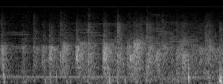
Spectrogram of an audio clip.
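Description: A drone accompaniment plays a steady held pitch under a run of quick plucked strokes, about four or five a second. There are a few knocks from a microphone being handled.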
